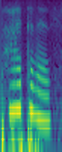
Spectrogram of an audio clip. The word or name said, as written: pythoness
